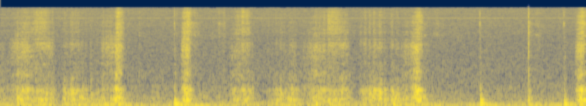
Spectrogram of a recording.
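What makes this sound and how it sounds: A steel fountain pen nib on a red pen is drawn across a flat, thin sheet of white paper in continuous cursive strokes. The result is a soft, steady scratching and rasping that rises and falls with each stroke, punctuated by brief sharper ticks as the nib changes direction.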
